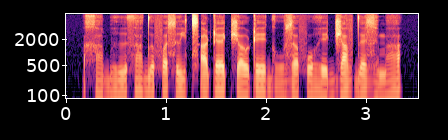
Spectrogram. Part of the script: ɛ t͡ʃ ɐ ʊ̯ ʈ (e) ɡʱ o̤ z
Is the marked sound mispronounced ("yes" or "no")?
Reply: no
